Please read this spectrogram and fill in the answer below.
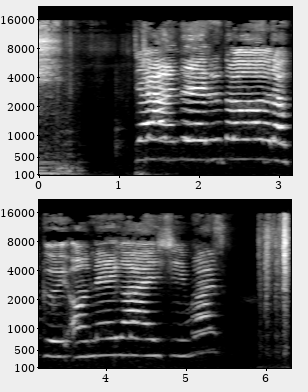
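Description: A child's high singing voice: a short sung phrase of a few held and gliding notes, starting about a second in and stopping just before the end.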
